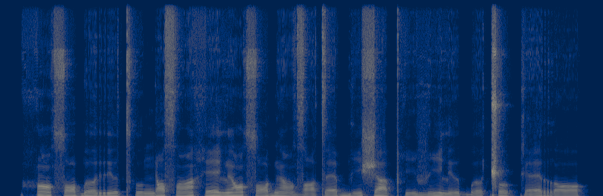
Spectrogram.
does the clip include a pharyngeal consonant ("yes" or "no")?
no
